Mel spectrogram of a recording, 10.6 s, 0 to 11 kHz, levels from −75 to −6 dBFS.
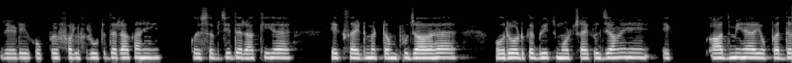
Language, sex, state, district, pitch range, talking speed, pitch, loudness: Marwari, female, Rajasthan, Churu, 195-200 Hz, 180 wpm, 195 Hz, -20 LUFS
